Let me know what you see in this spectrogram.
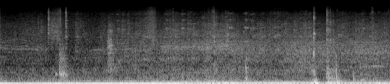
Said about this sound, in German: Los, wir fahren hinterher.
